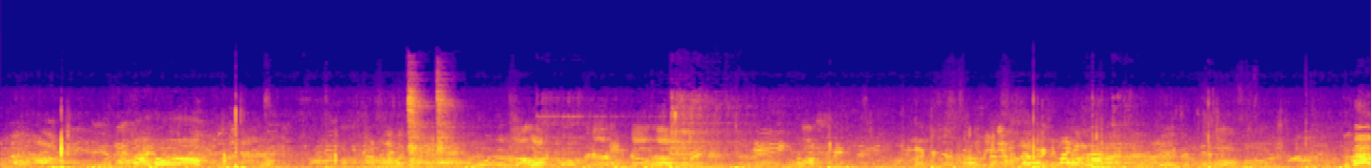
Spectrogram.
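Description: Young girls shout and call out to each other across an open outdoor field.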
